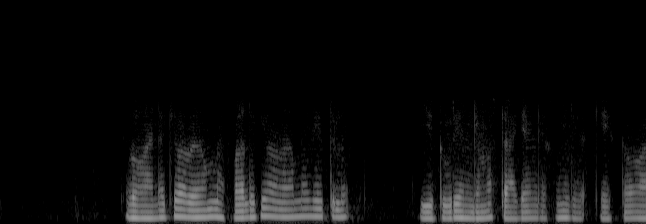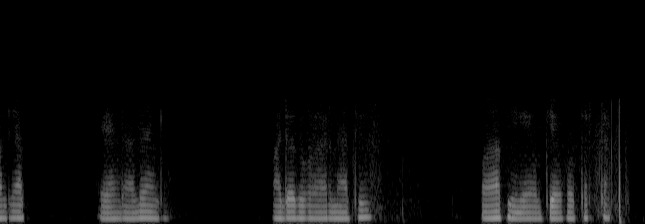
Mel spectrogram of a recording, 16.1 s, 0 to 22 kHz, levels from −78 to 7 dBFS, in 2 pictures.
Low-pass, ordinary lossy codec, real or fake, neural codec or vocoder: 3.6 kHz; Opus, 32 kbps; fake; codec, 24 kHz, 0.9 kbps, WavTokenizer, medium speech release version 2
